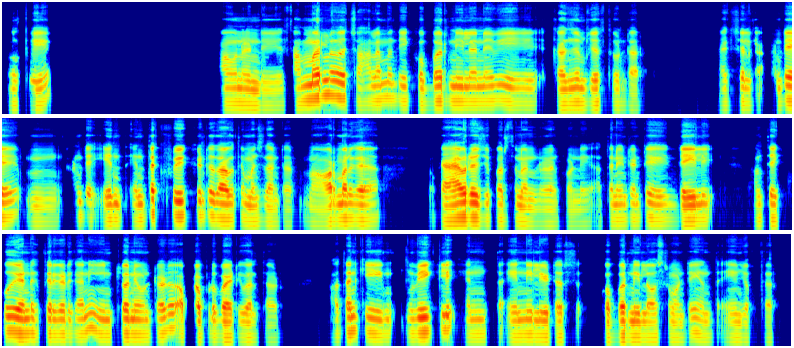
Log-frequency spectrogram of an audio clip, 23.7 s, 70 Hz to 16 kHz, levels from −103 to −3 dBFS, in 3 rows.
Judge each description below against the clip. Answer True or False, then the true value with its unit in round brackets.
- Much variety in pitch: False (2.8 semitones)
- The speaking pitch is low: True (125 Hz)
